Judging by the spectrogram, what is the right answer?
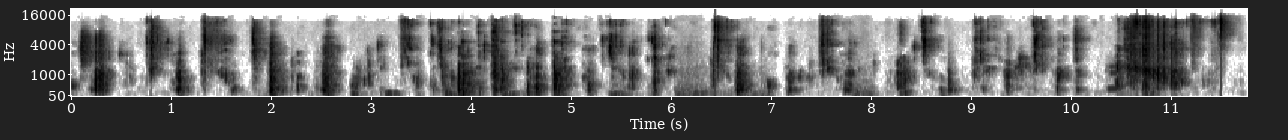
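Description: A person chewing crispy fried chicken skin: a quick, uneven run of short crunches, with a denser burst of crunching a little before the end.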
